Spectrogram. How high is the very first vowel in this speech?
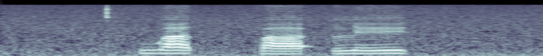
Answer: low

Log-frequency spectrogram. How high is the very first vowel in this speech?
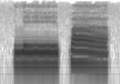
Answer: mid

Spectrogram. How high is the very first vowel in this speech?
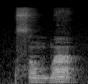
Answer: mid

